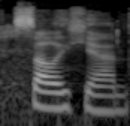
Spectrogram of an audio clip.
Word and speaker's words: Salihian: Salihian.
